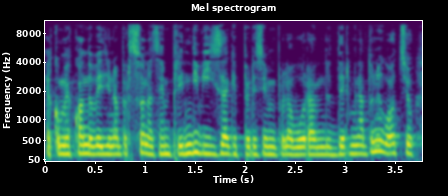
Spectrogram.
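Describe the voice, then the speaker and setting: A woman speaks with a Marche accent. Her tone is dark and mellow. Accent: Marche regional Italian. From Marche, central Italy. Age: 20s. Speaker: podcaster. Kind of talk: casual monologue. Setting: at home during quarantine. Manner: hesitant, with frequent fillers.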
